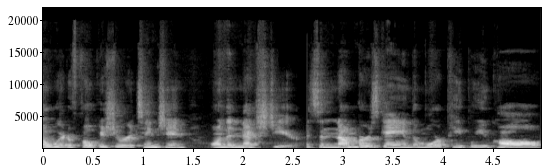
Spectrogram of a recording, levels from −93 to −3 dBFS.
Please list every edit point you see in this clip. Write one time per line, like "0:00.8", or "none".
0:02.7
